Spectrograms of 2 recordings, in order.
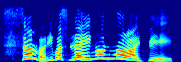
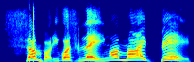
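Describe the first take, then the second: First: Much higher, louder shrieking bear voice; Mommy Bear roar. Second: Loud, higher furious bear roar; angrier roar. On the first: Mommy Bear finds her bed used, roaring high and loud. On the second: Daddy Bear finds his bed used, roaring furiously. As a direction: bellow it, angrier than ever. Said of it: "even more angry and roared". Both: A narrator's reading.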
